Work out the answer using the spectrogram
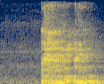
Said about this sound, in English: I know, but now like it hits my throat and I instantly cough.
